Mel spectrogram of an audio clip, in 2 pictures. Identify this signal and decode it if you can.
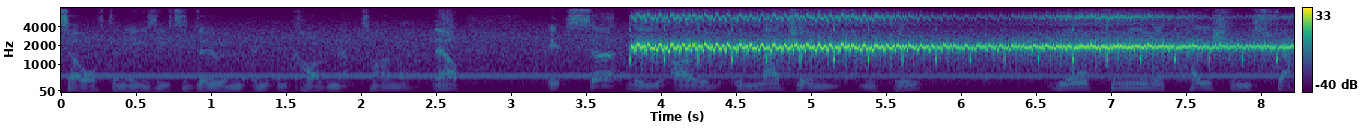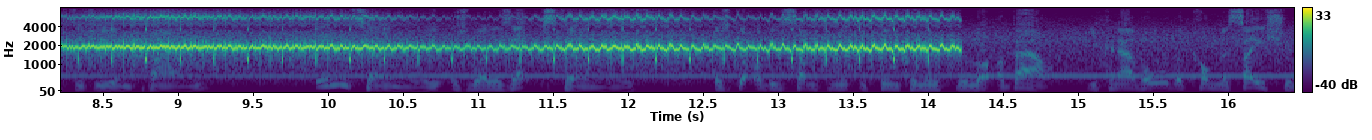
SSTV (slow-scan television), Martin M2, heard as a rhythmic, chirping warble, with fading, a steady whistle near 590 Hz and speech in English.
